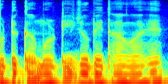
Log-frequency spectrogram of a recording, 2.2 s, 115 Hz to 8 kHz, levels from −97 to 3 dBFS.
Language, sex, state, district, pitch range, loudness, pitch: Hindi, male, Arunachal Pradesh, Lower Dibang Valley, 95-105 Hz, -15 LUFS, 100 Hz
